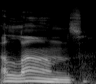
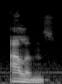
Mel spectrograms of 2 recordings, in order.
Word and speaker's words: Alans: faction they've assigned me is the alans or Allens depending how you wish to pronounce it although if you say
